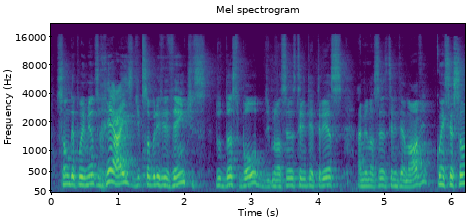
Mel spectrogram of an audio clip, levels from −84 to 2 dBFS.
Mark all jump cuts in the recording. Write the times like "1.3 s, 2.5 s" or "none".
1.4 s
